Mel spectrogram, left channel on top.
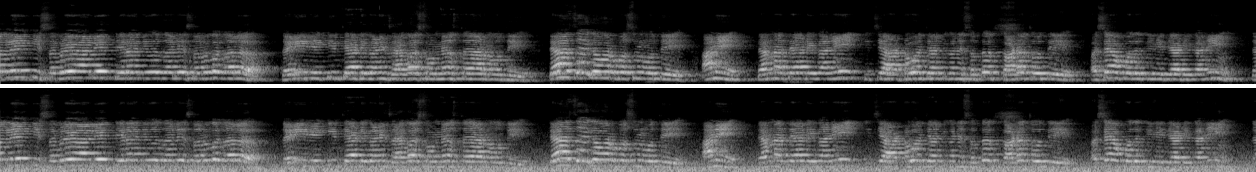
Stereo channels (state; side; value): noise; right; rumble, 4 dB below the sound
